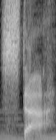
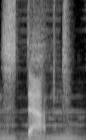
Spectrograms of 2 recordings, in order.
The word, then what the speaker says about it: stepped: okay um okay on on the word stepped you would said sta stepped okay it is a short e sound St stepped try that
